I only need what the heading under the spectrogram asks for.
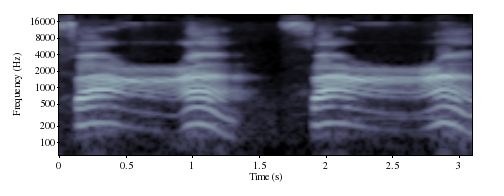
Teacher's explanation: Jangan fa'al. Kalau fa itu jadinya syiddah. Sedangkan ain sifatnya tawassut bainiyah. Dia harus mengalir tuh.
